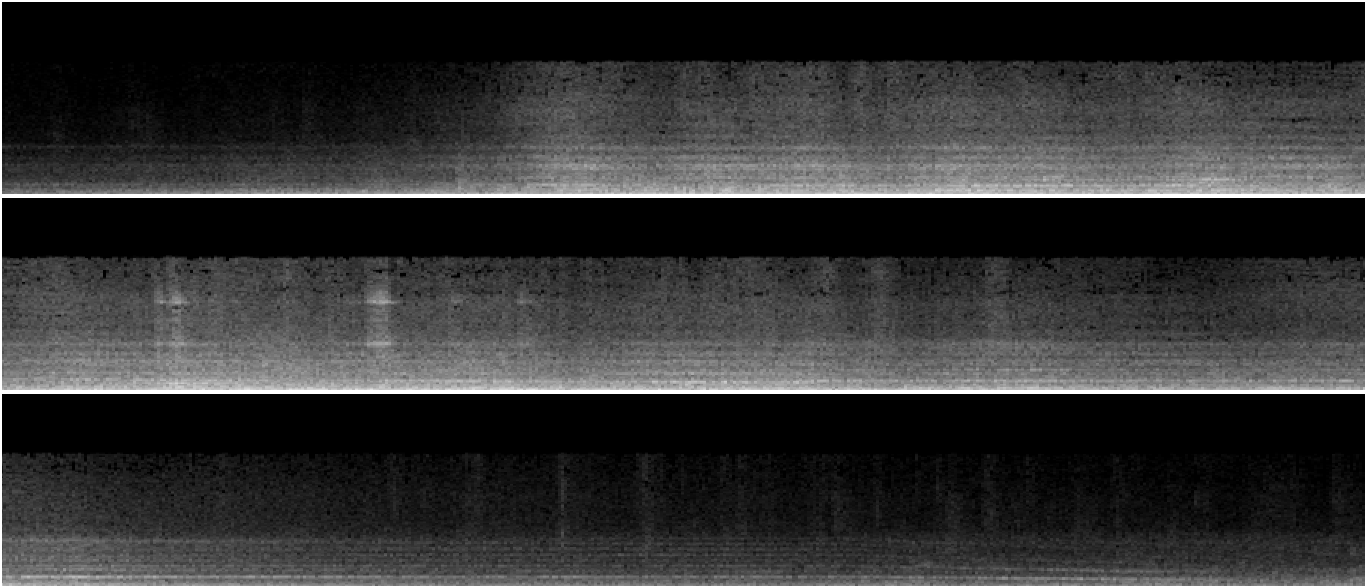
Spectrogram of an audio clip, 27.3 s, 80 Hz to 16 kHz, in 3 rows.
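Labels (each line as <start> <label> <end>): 3.4 A train rushes by at high speed. 10.8
11.0 Metallic creaking noises from the rail joints as a train passes by. 13.4
13.6 The rushing air of a passing train gradually decreases. 21.4
22.6 Distant muffled speech. 27.2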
